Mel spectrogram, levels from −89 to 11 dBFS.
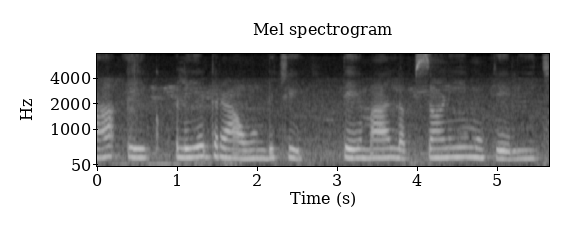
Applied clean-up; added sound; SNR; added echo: none; none; none; none.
